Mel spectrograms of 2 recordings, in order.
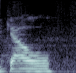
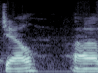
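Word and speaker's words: gaol: They look like the Gowl. Lots of people want to say it's just gel. People actually use the word Gowl, so don't correct people in the way they pronounce things.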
